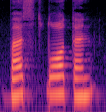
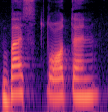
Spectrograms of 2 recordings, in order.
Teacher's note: اس کلمے میں بھی سین کی آواز پیدا کرنی ہے، صاد کی آواز پیدا نہیں کرنی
